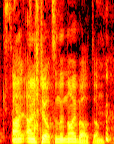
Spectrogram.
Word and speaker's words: Einstürzende Neubauten: Einstürzende Neubauten.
